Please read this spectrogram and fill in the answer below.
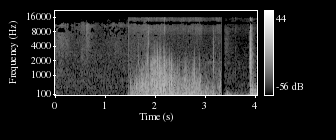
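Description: About a second and a half in, a loud rush of wind noise on the microphone starts abruptly, lasts about two seconds and cuts off suddenly. Just before the end comes a single sharp thump, the loudest moment.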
